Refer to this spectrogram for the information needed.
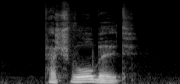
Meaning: convoluted, needlessly complicated (especially of language)
- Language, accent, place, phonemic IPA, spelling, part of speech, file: German, Germany, Berlin, /fɛɐ̯ˈʃvʊʁbl̩t/, verschwurbelt, adjective, De-verschwurbelt.ogg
